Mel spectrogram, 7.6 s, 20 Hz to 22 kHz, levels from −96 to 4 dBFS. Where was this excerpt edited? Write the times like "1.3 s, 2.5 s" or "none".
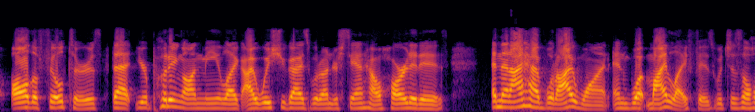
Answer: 1.1 s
